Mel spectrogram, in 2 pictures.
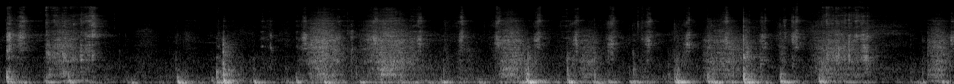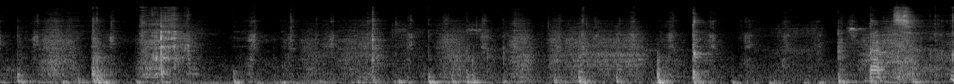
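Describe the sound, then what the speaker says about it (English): A fork scrapes and mashes butter into flour and salt in a bowl for banana bread, making repeated close scraping clicks and rubs at an uneven rhythm, with a little speech alongside. "just use a fork to mash it in together"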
